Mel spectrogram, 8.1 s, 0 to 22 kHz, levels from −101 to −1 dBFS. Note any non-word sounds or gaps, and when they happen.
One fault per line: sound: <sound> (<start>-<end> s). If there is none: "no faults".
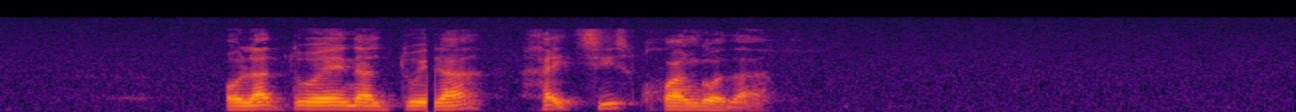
sound: dropout (2.7-2.7 s)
